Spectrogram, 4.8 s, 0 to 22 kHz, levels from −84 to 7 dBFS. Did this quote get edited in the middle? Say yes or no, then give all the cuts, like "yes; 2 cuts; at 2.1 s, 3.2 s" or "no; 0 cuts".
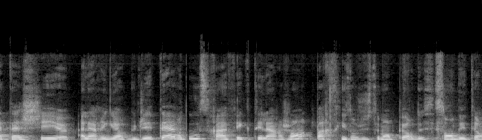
yes; 1 cut; at 1.9 s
